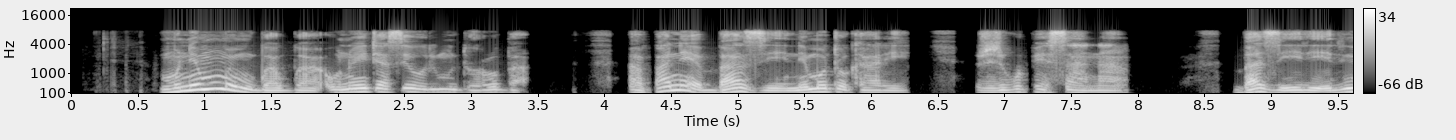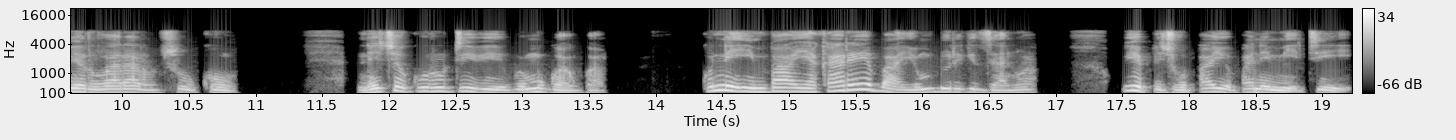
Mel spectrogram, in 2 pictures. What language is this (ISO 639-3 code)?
sna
